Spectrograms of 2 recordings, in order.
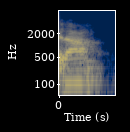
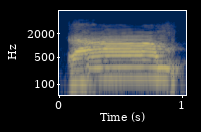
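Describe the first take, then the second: First: Said in the usual way. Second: Calling out. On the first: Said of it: "हम लोग कहते हैं राम". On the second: Shown as a demonstration. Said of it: "जोर से बोलते हैं, किसी को बुलाते हैं".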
